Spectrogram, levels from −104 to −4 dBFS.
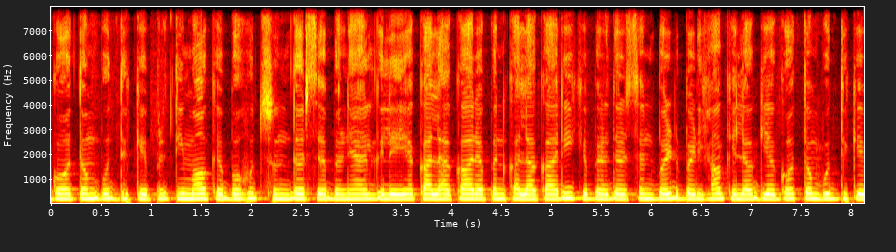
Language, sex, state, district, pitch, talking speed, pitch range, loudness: Maithili, female, Bihar, Purnia, 195 Hz, 175 wpm, 195-200 Hz, -14 LUFS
